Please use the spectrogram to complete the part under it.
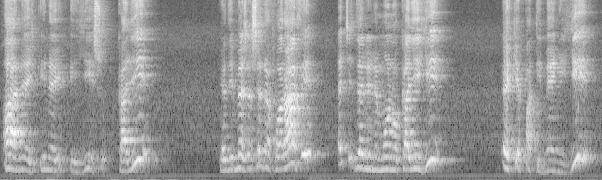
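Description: A man preaching a sermon who slows down and stresses each quoted line of scripture. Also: high voice, sing-song. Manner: slow, stressed quoting of scripture. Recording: echoey room.

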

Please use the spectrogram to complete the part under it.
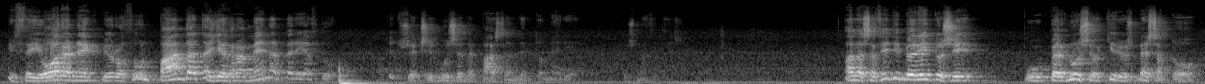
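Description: Male preacher, high voice with a wide, lively range, slows to quote scripture. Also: gravelly, a little hiss or hum. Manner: slow, stressed quoting of scripture. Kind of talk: sermon. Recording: echoey room.

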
